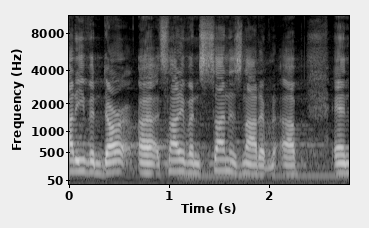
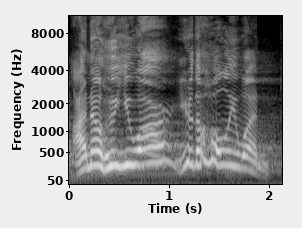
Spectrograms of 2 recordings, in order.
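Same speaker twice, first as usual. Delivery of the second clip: high, loud possessed shriek; demon voice; 11 semitones higher, 9 dB louder than usual. Acted. Possessed man shrieking at Jesus, high and loud. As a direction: cry out like a demon caught in the open.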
